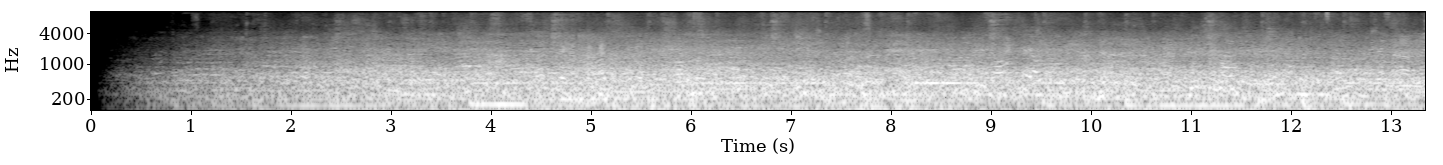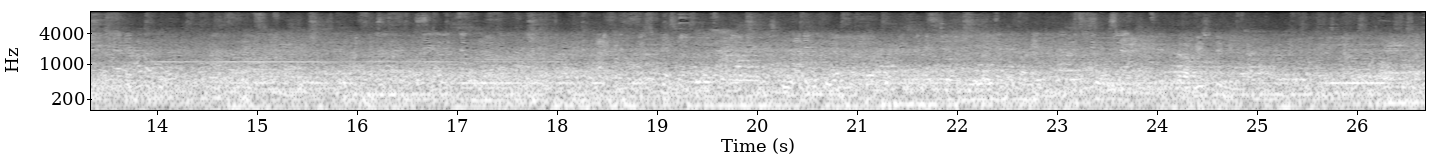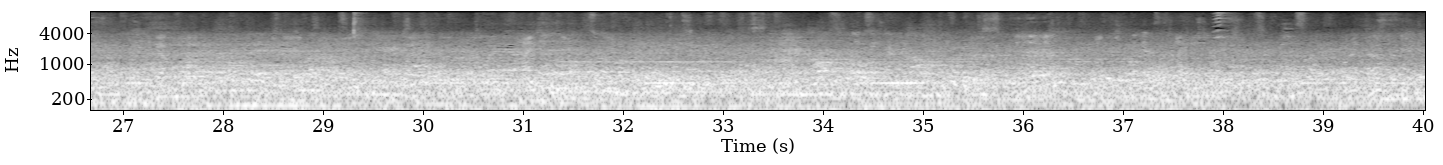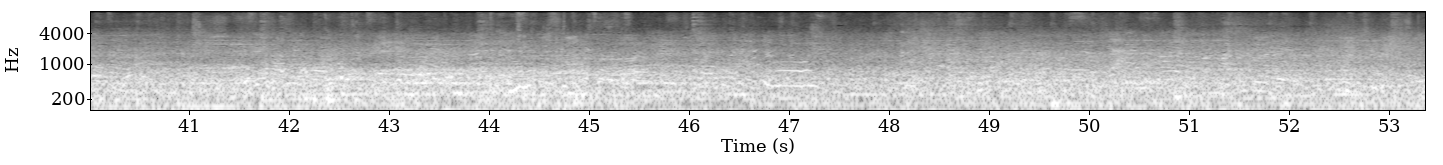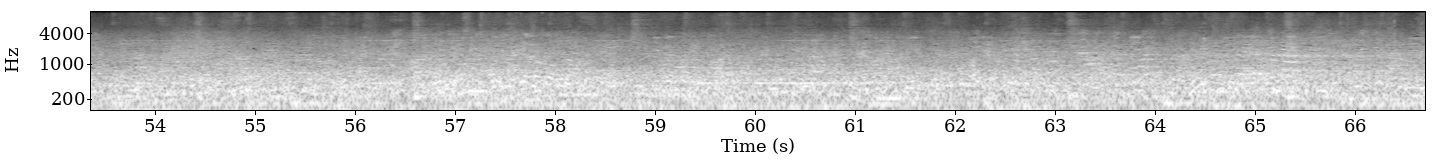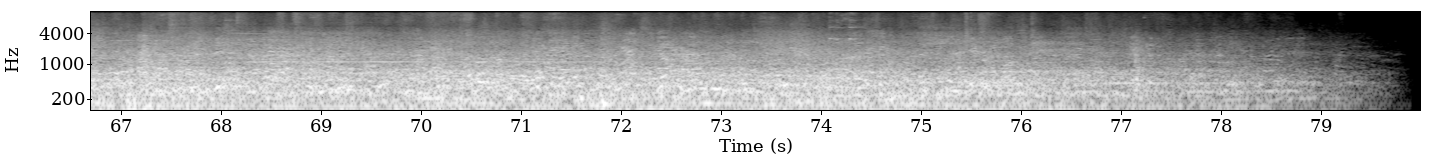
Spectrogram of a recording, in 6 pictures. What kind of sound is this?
Fashionweek Messe Convention Atmo
a general atmosphere of the Berlin fashion week convention 2019. indoors at an old power station.
convention, fashion, indoors, atmosphere, berlin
